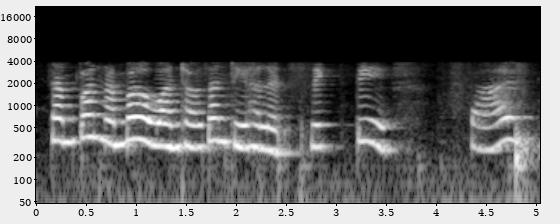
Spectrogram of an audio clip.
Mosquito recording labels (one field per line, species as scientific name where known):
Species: no mosquito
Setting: cup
